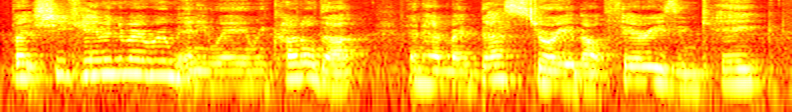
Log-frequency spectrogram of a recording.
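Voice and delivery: plain reading voice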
